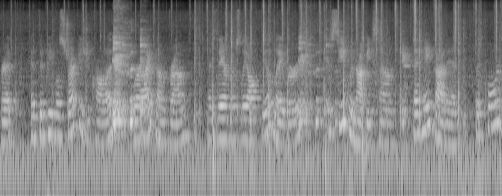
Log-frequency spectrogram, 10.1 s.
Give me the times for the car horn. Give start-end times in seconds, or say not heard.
not heard.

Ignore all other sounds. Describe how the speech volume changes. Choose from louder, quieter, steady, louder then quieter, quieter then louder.
steady.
